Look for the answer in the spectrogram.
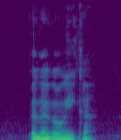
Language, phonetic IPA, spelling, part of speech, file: Polish, [ˌpɛdaˈɡɔɟika], pedagogika, noun, LL-Q809 (pol)-pedagogika.wav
